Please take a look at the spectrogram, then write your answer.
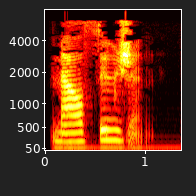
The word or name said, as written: Malthusian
